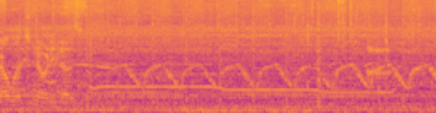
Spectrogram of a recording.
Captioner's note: siren wailing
